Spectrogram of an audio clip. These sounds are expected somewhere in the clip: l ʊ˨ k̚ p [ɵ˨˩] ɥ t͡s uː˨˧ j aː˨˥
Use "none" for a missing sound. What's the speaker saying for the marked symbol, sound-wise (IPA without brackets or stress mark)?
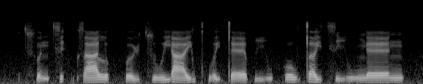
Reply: ɵ˨˥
